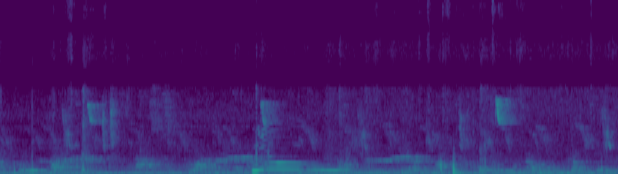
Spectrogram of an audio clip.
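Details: Kitten giving one clear drawn-out meow that rises then falls, with fainter short mews before and after, over people talking and steady background noise.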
